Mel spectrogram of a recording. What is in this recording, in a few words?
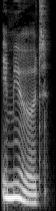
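"immured", British English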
